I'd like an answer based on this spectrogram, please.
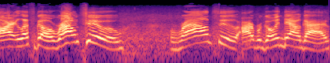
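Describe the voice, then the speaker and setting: A woman's raised, projected voice in an American accent, upbeat in tone, with very wide pitch swings over noticeable background noise. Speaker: television news reporter. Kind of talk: casual, playful on-location feature reporting. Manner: upbeat, conversational.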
